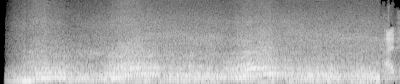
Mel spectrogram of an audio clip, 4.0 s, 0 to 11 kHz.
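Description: Twin-turbocharged Coyote 5.0 V8 of a 2019 Ford Mustang GT revving loudly, its pitch climbing and dropping a few times, then cutting off just before the end.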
